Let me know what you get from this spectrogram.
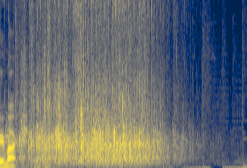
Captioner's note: applause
